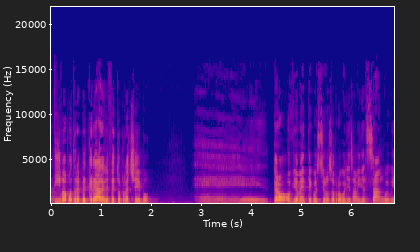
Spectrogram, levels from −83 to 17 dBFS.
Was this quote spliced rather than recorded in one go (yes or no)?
no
